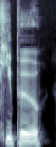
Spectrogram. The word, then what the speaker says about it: Khipu: Is it, I believe it's pronounced Khipu. – Yeah. – K-H-I-P-U. – Or Q-U-I-P-U. – Right. Which would also be pronounced Khipu.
